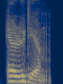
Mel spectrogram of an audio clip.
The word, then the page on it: iridium: Indian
